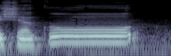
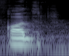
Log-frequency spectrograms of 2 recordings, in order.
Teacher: پیش کی صورت میں پر، جیسے شکور، را پر، اور زیر کی صورت میں باریک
